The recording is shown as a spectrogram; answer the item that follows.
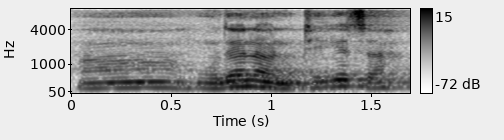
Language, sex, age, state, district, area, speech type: Nepali, male, 45-60, West Bengal, Darjeeling, rural, spontaneous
